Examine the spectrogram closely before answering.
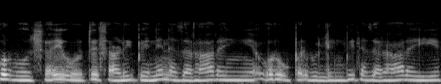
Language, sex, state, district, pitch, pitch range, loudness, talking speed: Hindi, female, Bihar, Katihar, 195 Hz, 190-220 Hz, -19 LUFS, 270 wpm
